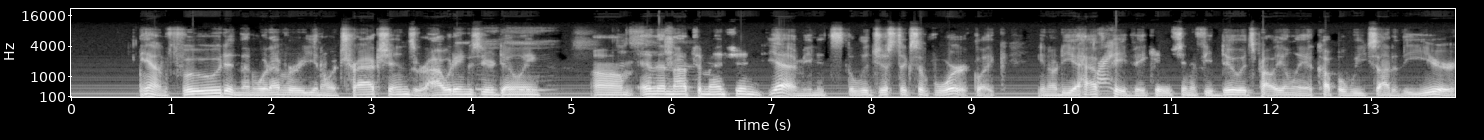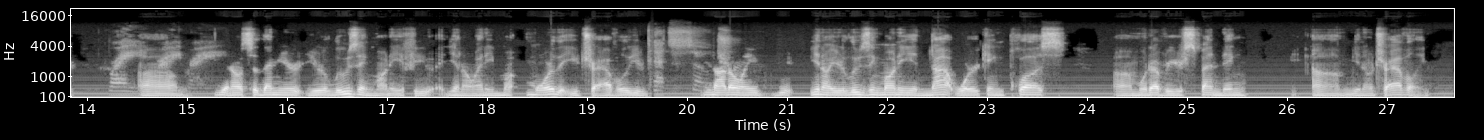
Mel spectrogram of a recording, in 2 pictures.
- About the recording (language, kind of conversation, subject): English, unstructured, How would your life change if you could travel anywhere for free or eat out without ever paying?
- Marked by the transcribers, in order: other background noise; mechanical hum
